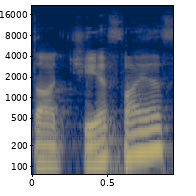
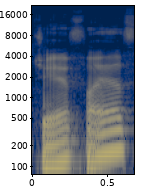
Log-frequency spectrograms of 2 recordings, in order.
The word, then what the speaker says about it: JFIF: By the way, for some reason I have been pronouncing it .gfif and not JFIF. I don't know.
